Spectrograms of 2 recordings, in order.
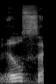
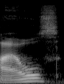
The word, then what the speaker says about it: Ilse: I didn't realize it was pronounced Ilse. I've always called it like Isles.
